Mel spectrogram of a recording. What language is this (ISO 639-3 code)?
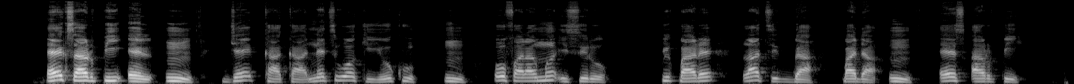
yor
